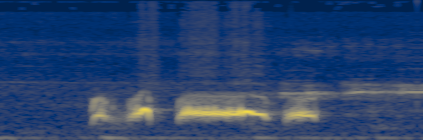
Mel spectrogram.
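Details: Decoy spotted dove in a tree, calling to entice wild doves: two short rising coos, one long rich hoot, then a shorter coo, with a faint thin whistle and low rumble behind.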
